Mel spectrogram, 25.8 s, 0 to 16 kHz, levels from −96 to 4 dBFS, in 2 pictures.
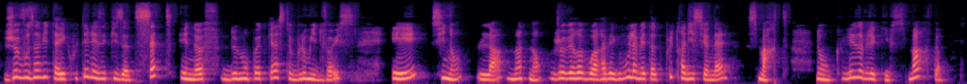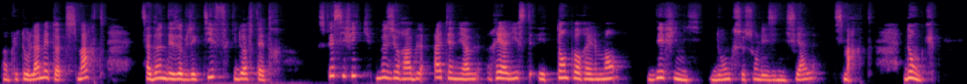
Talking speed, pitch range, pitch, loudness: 135 wpm, 220-270 Hz, 240 Hz, -23 LUFS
